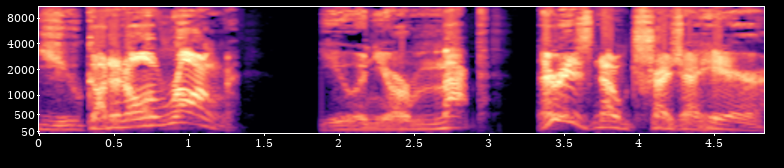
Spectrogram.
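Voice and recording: A put-on character voice, bright and sharp in tone with vocal fry and a husky, rough edge. It moves slowly through very wide pitch swings. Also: man, medium pitch for a man.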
